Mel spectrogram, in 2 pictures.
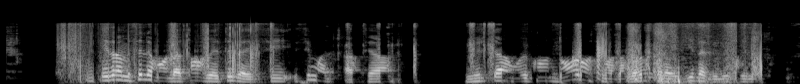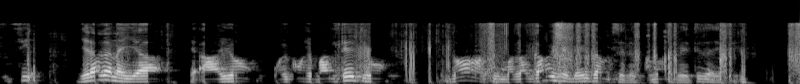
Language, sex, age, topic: Gamo, male, 18-24, government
